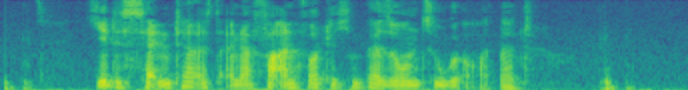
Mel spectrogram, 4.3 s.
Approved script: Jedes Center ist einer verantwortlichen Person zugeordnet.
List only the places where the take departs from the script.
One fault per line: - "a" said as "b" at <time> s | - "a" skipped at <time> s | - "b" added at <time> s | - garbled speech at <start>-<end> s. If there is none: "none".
none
